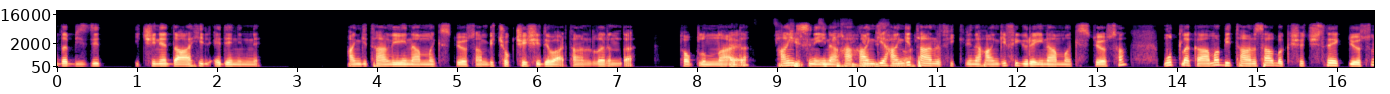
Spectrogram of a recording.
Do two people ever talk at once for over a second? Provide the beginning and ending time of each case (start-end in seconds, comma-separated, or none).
8.3-10.8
